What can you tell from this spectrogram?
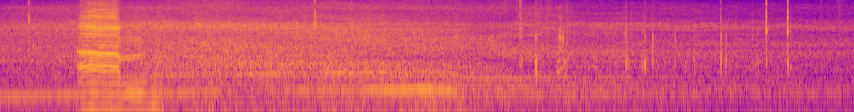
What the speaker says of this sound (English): sorry about that, another loud truck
